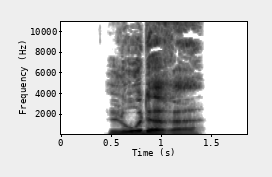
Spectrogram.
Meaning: inflection of lodern: 1. first-person singular present 2. first-person plural subjunctive I 3. third-person singular subjunctive I 4. singular imperative
- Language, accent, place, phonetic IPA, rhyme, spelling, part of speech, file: German, Germany, Berlin, [ˈloːdəʁə], -oːdəʁə, lodere, verb, De-lodere.ogg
